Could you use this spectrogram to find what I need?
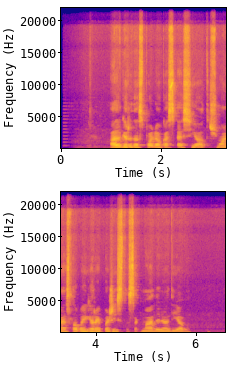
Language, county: Lithuanian, Marijampolė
